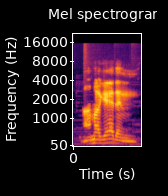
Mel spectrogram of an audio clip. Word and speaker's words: Armageddon: Armageddon.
